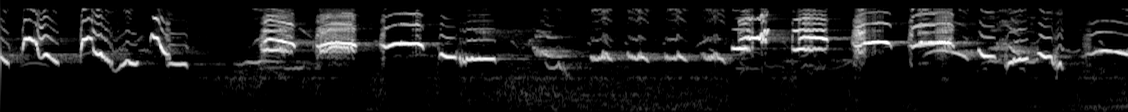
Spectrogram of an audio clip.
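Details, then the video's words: White-rumped shama heated up by a rival, singing rich whistled phrases with zigzag slurs, a buzzy stretch and steady chips, dense bursts over faint low background rumble. "KACER LAWAN LANGSUNG PANAS NAIK EMOSI BONGKAR ISIAN SEKALI PANCING"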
